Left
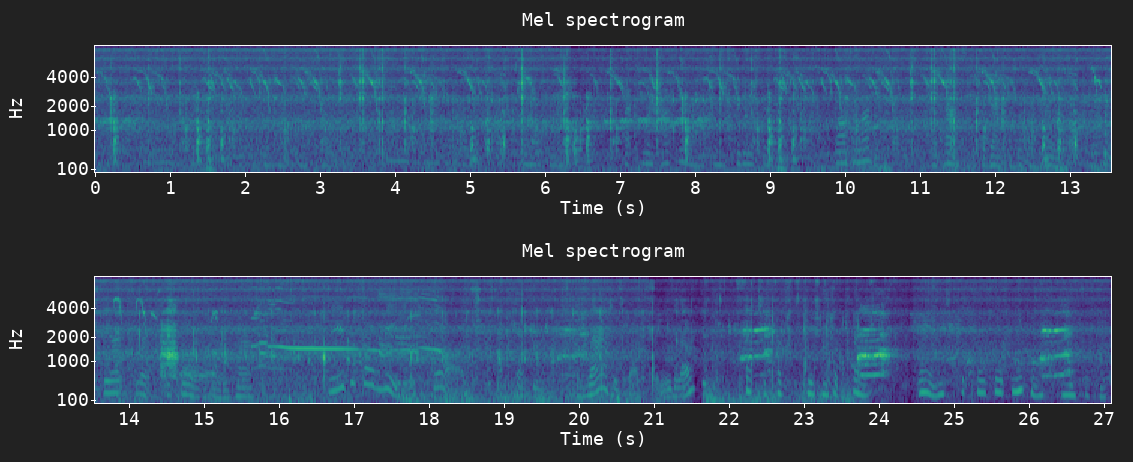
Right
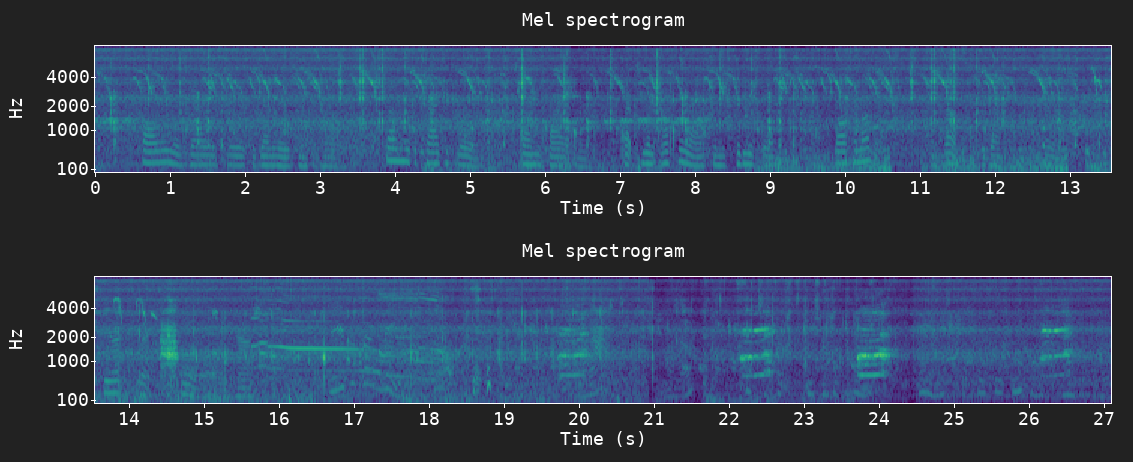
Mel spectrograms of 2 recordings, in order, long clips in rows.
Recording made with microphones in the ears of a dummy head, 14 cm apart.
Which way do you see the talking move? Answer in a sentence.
You can hear the talking move from right to left.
